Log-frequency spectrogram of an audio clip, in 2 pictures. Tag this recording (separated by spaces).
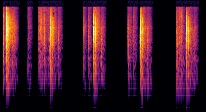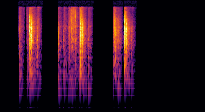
wings flying fly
